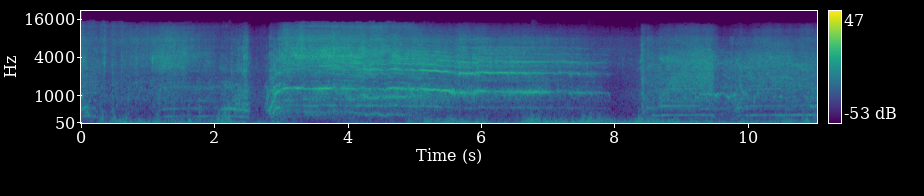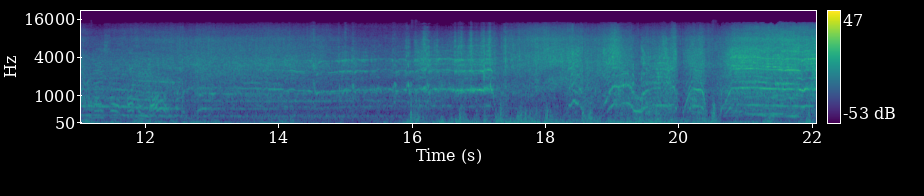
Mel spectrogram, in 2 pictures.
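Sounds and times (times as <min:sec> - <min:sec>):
wind rumble on microphone: 0:00.0 - 0:22.0
electric motor whining: 0:01.0 - 0:22.0.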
